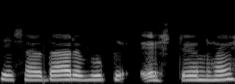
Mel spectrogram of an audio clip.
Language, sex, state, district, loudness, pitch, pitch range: Hindi, female, Uttar Pradesh, Deoria, -24 LUFS, 205 Hz, 200-215 Hz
